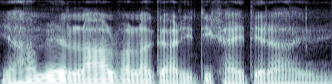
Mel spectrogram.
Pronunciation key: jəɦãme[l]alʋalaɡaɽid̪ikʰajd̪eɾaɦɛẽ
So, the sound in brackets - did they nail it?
yes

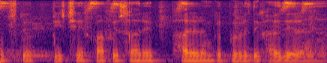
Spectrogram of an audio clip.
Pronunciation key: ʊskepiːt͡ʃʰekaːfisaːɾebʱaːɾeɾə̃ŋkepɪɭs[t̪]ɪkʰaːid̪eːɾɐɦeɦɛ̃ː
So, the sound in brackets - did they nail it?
no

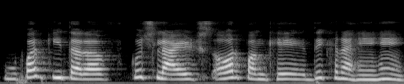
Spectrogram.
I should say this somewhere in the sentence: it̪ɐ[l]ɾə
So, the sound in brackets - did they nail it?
no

